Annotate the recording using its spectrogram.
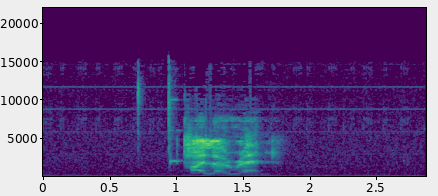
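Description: A lightsaber hilt plays a short electronic sound effect from its small speaker.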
